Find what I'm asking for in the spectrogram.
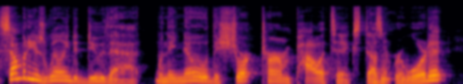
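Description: On a very clean recording with a silent background, an ordinary speaking voice talks at a moderate pace with ordinary pitch variation. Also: man. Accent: American. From US Midwest, Minnesota. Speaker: political strategist, former Senate chief of staff. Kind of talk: interview.

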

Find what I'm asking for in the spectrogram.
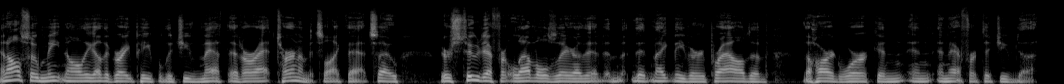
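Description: A man with a Southern US accent talks at a fairly quick pace in a fairly high pitch. His intonation is fairly even, and the recording is very clean with a silent background. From Florida (Winter Haven). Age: 60s. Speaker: host's father, builder. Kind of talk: casual chat.

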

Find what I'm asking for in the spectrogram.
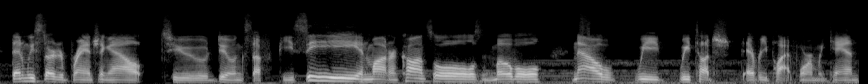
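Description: Over music in the background, a man of medium pitch speaks fairly slowly, with ordinary pitch variation and big swings in loudness. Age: 30s. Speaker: indie retro game developer. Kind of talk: interview.

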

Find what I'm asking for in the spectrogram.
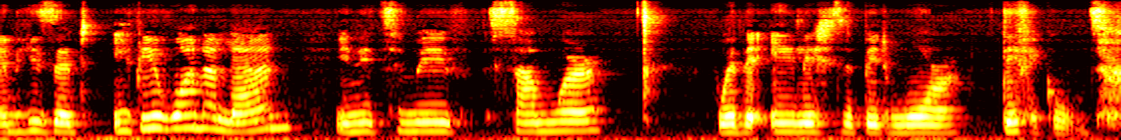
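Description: A woman talks at a fairly quick pace with a Spanish accent, her pitch fairly high. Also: ordinary pitch variation. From Spain. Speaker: interview guest, Spanish woman living in UK. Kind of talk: casual interview chat.

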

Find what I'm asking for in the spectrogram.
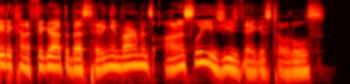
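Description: In a very clean recording with a silent background, the speaker has an American accent. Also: man. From US South, South Florida. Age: middle-aged. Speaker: fantasy sports analyst. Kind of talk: casual chat. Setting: studio.

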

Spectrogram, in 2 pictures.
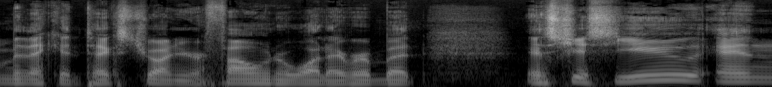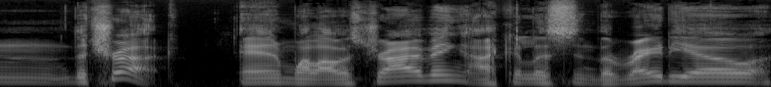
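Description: A man talks at a moderate pace and medium pitch in an ordinary speaking voice. His intonation is lively, and the recording is very clean with a silent background. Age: 40s. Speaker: board game podcaster. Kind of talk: casual interview.

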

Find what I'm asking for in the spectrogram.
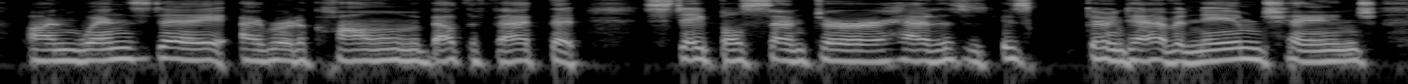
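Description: With an American accent and an ordinary speaking voice, a woman talks at a fairly slow pace and fairly low pitch with fairly even intonation, in a very clean recording with a silent background and a dry, close sound with no echo. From New York City, Brooklyn. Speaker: sports columnist. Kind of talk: interview.

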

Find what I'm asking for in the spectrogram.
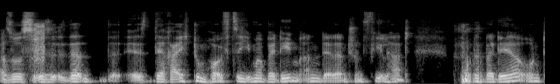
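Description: His dark, mellow tone carries vocal fry as the man speaks at a moderate pace. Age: 50s. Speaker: podcast host. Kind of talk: casual interview.

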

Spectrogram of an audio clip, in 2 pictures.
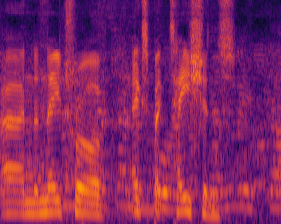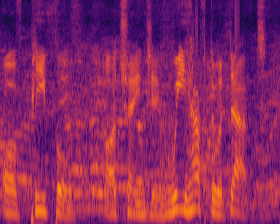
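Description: A man with a London accent and a fairly high pitch, amid audible room echo and noticeable background noise. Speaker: photographer. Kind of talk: casual chat.

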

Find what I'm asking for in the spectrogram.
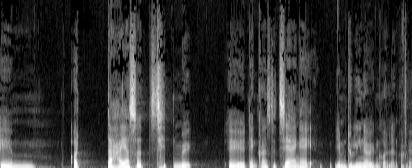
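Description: A woman's dark, mellow voice comes through dry and close with no echo, flat and monotone, with long, frequent pauses. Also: medium pitch for a woman. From Greenland, Nuuk. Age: 20s. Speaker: filmmaker and student. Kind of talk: interview conversation.

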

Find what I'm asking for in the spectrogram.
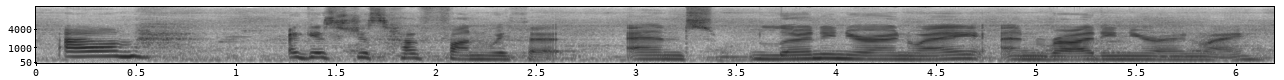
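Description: Speaking in an Australian accent at medium pitch, a woman moves at a fairly slow pace with lively intonation and long, frequent pauses, amid noticeable background noise and audible room echo. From Australia, Canberra. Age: young. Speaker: motorcycle brand marketing manager. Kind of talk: interview.

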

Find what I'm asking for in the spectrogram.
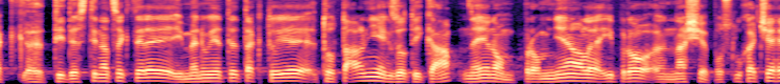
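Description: In a plain, everyday voice, a man of medium pitch talks at a moderate pace with hardly any pauses, fairly even intonation, and very even loudness. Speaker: radio host. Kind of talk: radio interview. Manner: formal.

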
